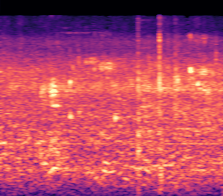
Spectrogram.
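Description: Football kicked on an outdoor hard court: a couple of sharp thuds of the ball about one and a half seconds in, over steady background noise and players' shouts.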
